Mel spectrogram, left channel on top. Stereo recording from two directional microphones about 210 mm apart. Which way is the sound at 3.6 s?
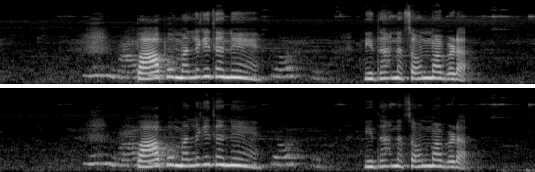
Centre (ahead or behind).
